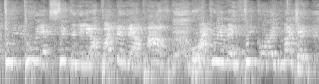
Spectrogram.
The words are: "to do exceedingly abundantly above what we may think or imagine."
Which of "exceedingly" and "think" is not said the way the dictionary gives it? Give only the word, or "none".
none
